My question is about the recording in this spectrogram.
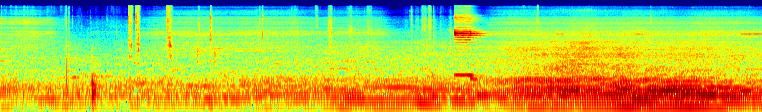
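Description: A short vehicle horn toot about nine seconds in, the loudest sound, after a few light clicks. Then a motor vehicle's engine rumbles, growing louder and holding.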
